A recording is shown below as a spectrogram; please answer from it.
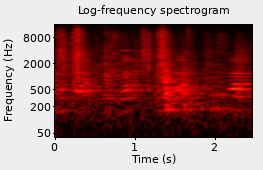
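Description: Camera shutter clicking about three times, short sharp clicks, with faint voices in the room.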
